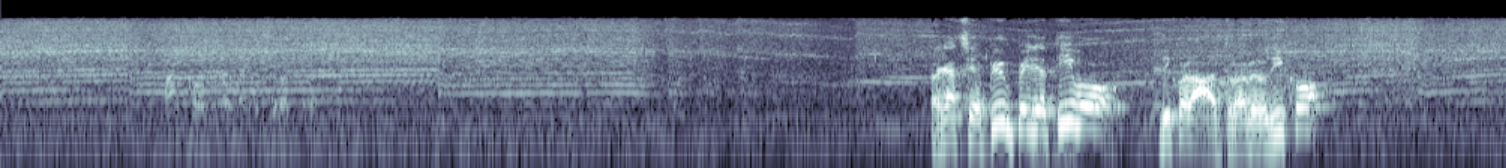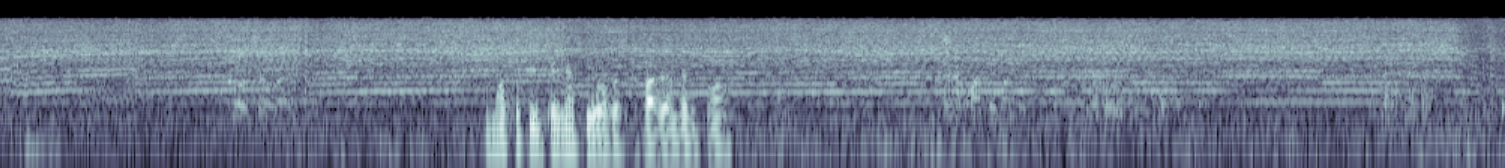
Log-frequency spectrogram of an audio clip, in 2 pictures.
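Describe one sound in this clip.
A racing car engine roars, rising in pitch and dropping as gears shift.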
